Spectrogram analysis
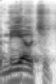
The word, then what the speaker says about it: Miocic: So yeah, so I think that Mochik, I have a hard time pronouncing that. Yeah, Miocic.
